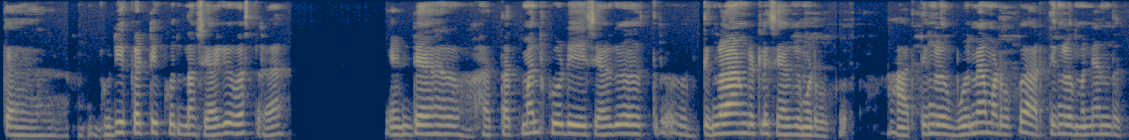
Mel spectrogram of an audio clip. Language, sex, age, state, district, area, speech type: Kannada, female, 60+, Karnataka, Gadag, urban, spontaneous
